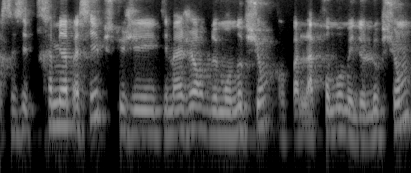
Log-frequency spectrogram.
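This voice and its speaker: A man speaks in a normal speaking voice. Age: 30s. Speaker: airline pilot. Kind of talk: interview.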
